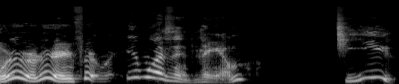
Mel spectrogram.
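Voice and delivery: high, far-off whine that turns on itself; mock indignation. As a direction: whine at the unfairness, then answer yourself. Mock self-pity then rebuke.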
